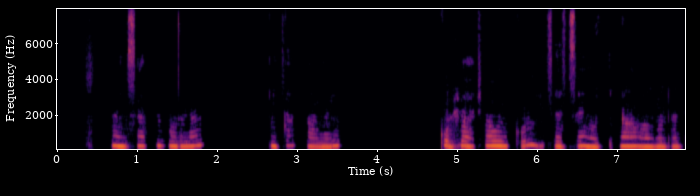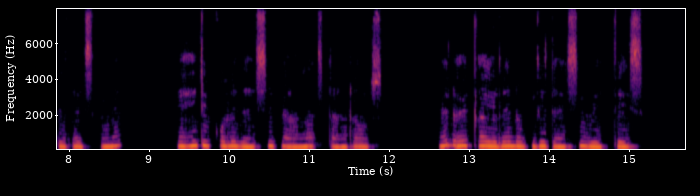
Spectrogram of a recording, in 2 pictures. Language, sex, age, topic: Gamo, female, 18-24, government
